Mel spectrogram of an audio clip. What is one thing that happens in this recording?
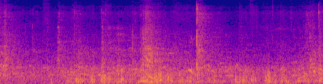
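Skate wheels roll and rumble across a hard rink floor.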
